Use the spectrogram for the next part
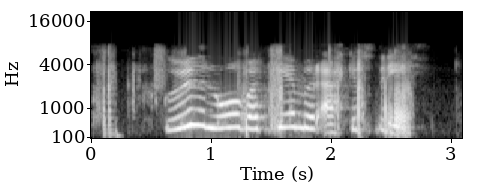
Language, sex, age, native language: Icelandic, female, 10, Icelandic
